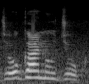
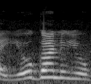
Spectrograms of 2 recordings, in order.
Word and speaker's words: योगानुयोग: हम ऐसे बोलते हैं जोगानुजोग, लेकिन जोगानुजोग नहीं होता, योगानुयोग होता है।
